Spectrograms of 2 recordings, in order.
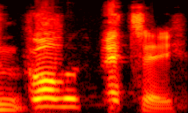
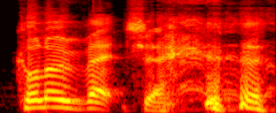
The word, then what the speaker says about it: Kulenovići: I can't say the other team, I just can't pronounce it. The other team. Oh, it's Kulenovići. Kulenovići.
